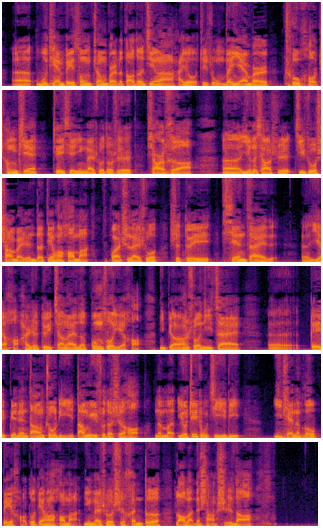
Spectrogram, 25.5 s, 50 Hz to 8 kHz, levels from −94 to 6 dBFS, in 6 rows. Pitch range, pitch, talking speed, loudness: 80-105 Hz, 90 Hz, 290 characters per minute, -18 LUFS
